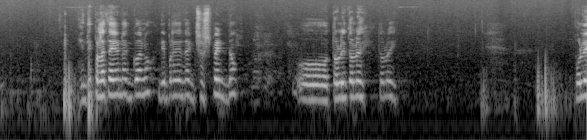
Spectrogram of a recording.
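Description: A middle-aged man speaks firmly into a microphone.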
